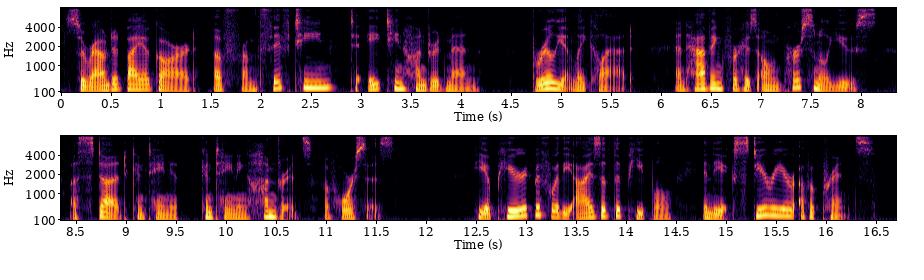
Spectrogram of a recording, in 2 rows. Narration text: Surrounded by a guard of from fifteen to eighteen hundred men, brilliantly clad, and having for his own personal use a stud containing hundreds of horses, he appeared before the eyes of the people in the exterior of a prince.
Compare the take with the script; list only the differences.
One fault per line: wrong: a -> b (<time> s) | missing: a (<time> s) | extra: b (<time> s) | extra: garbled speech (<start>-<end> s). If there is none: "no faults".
extra: containing (9.8 s)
